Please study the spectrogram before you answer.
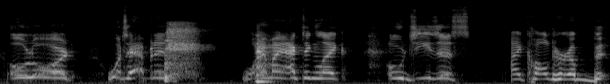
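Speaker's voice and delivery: high, anguished comic husband; husband's voice. Acted. Husband horrified at what he called her, high anguish. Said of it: "Oh, no, this is him".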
